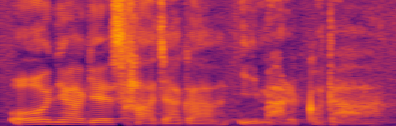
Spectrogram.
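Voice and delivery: low, very slow scripture quotation; grave, unhurried pronouncement; solemn pronouncement. Retold or imitated. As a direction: intone it low and drawn out, like a divine decree. Quotes God's solemn pronouncement in scripture.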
